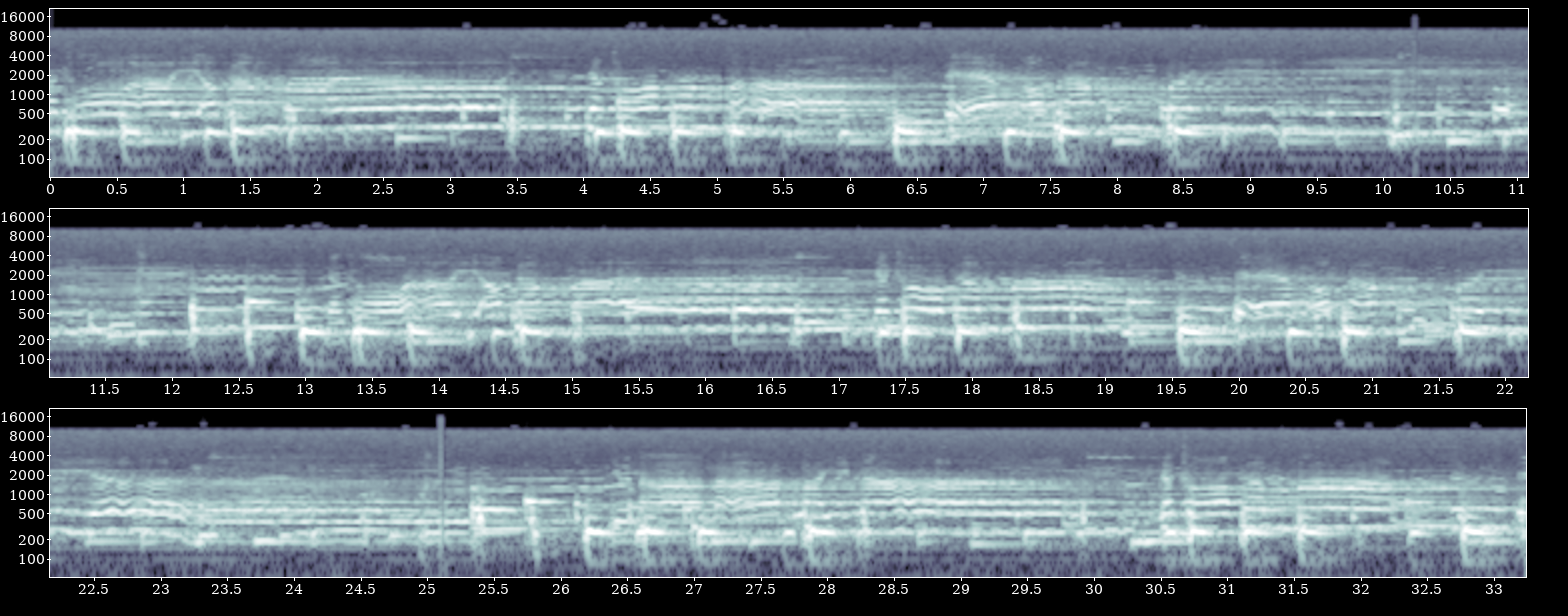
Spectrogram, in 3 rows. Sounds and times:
Folk music: 0.0s - 33.2s
Independent music: 0.0s - 33.2s
Traditional music: 0.0s - 33.2s.

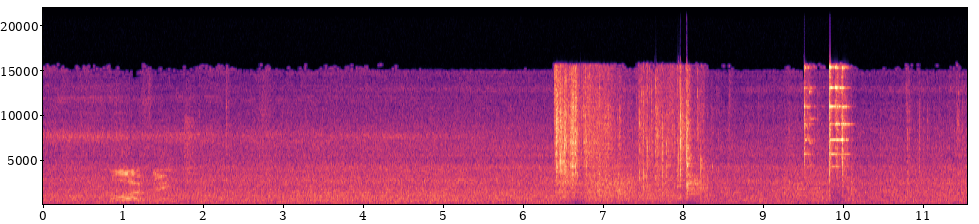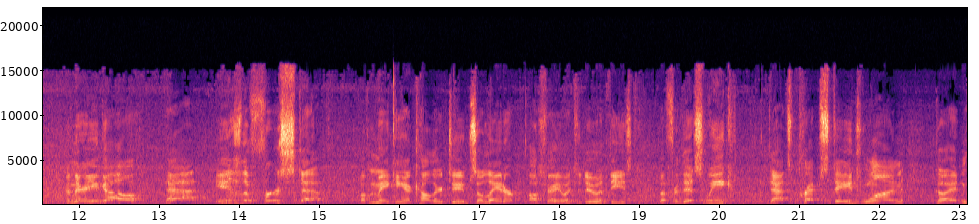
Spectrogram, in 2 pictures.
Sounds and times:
Speech: 0.8s - 1.9s, 11.8s - 23.1s.

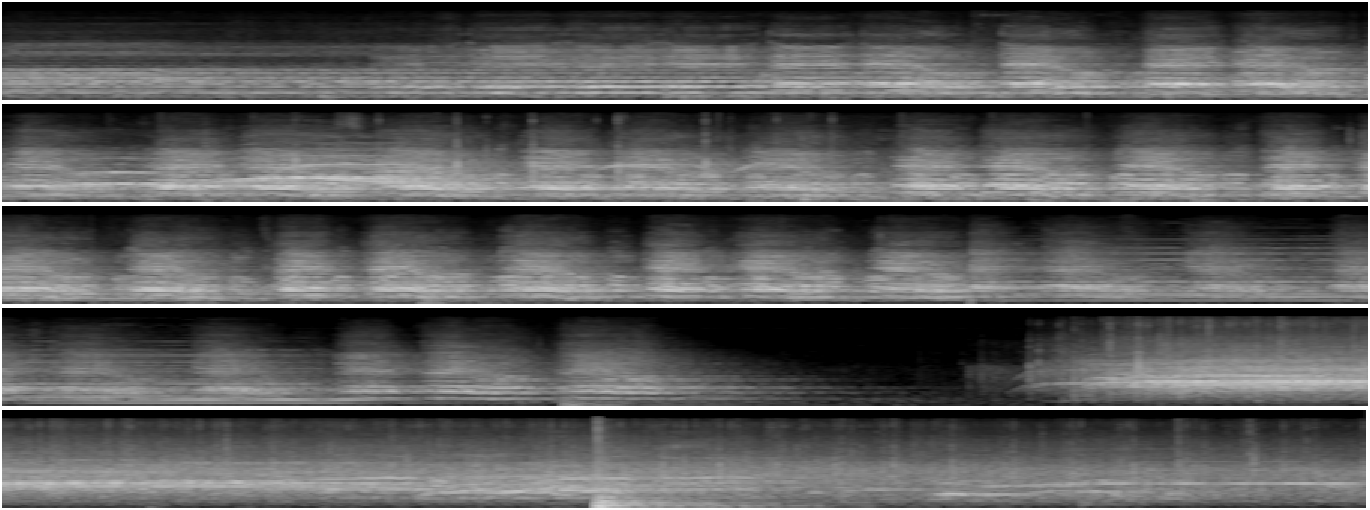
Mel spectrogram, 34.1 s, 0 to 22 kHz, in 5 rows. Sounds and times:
Singing: 0.0s - 24.3s.

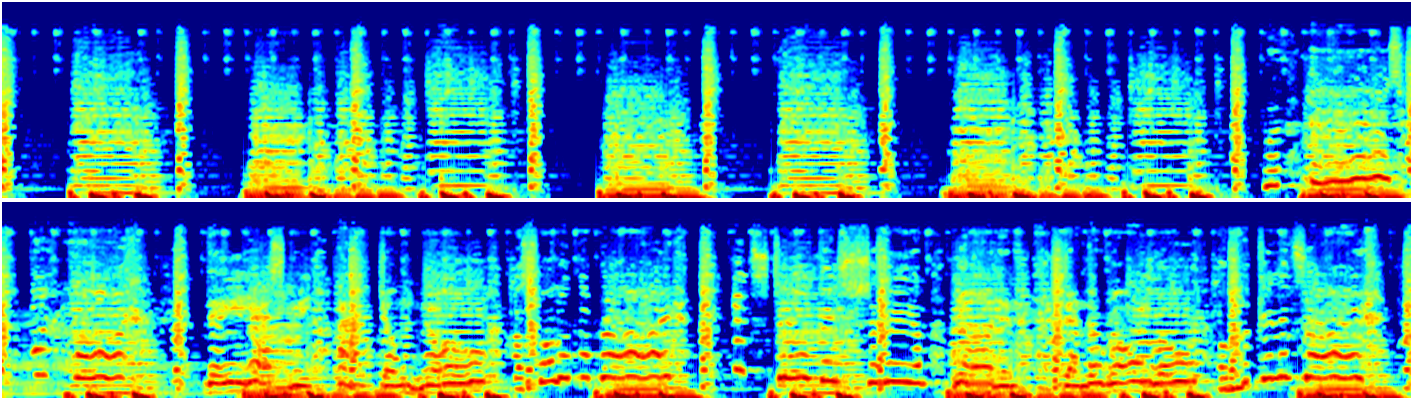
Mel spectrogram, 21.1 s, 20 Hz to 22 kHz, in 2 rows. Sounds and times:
Rock and roll: 0.0s - 21.1s.

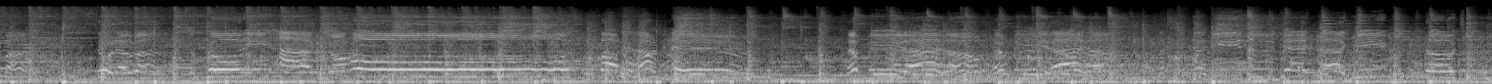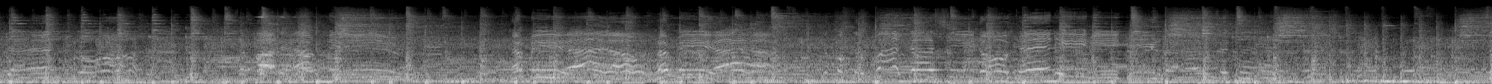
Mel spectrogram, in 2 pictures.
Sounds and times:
Music: 0.0s - 29.8s.

